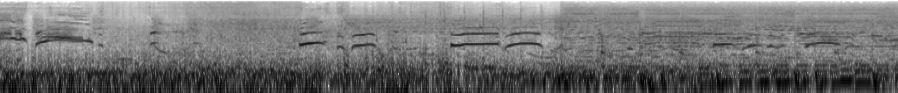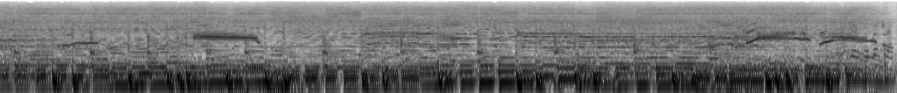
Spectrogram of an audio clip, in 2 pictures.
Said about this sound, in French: c'est une fille qui est au volant de sa voiture. Elle pleure, elle crie, la vitre de sa voiture a été fracassée, elle a de la vitre sur elle. Tu vois les arbres à côté qui sont en train de s'envoler, les objets qui volent partout.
